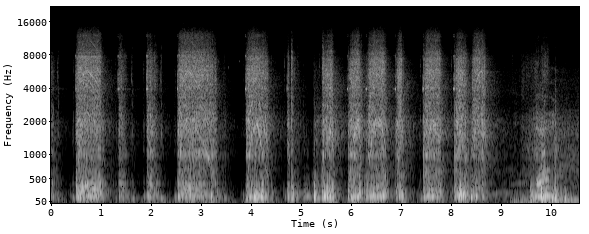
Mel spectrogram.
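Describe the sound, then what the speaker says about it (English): A power drill drives into pilot holes while mounting a cargo box on a 2026 Can-Am HD11 Defender Limited, running in about a dozen short stop-start bursts of whirring, close and fairly loud. "line up your drill bit"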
